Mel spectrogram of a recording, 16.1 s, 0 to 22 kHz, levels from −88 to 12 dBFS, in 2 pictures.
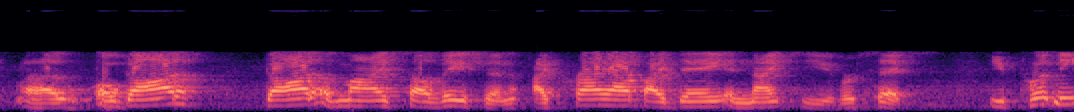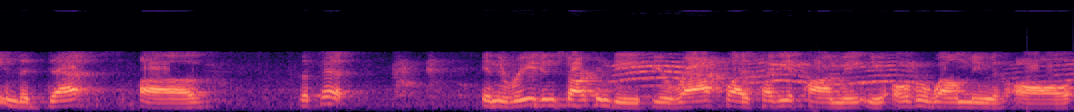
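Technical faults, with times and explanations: No technical faults are audible in this recording.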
